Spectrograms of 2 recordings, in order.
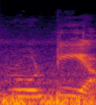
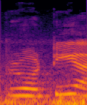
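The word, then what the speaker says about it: Protea: Hello pile number 3, जिन्होंने भी ये वाला फ्लावर सिलेक्ट किया था, इट्स प्रोनाउंस्ड एज प्रोटिया. मैंने सर्च किया, प्रोटिया है इसका प्रोनाउंसिएशन, और ये कार्ड हम लास्ट में देखेंगे.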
